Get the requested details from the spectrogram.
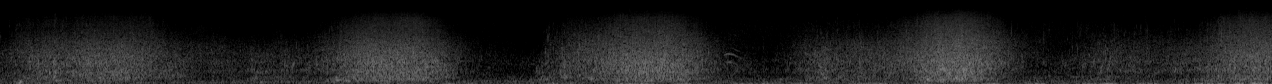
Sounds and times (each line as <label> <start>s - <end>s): Walking on the beach 0.0s - 12.7s
waves 0.0s - 12.7s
